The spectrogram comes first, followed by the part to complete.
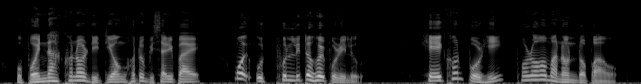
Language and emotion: Assamese, happy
